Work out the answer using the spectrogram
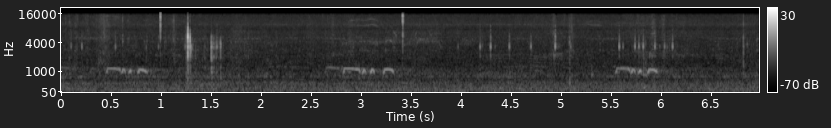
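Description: A bird calls three times, each call a short hooked note followed by two quicker ones, over small clicks and scratches of fingers digging in stony soil and handling glass marbles; the sharpest click comes about a second in.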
